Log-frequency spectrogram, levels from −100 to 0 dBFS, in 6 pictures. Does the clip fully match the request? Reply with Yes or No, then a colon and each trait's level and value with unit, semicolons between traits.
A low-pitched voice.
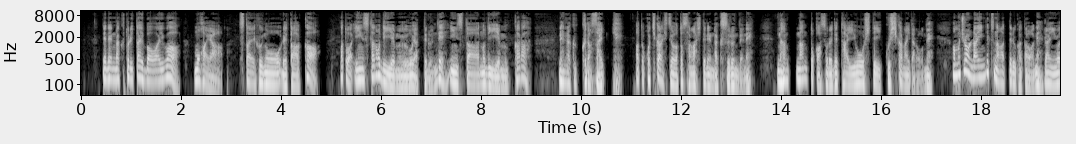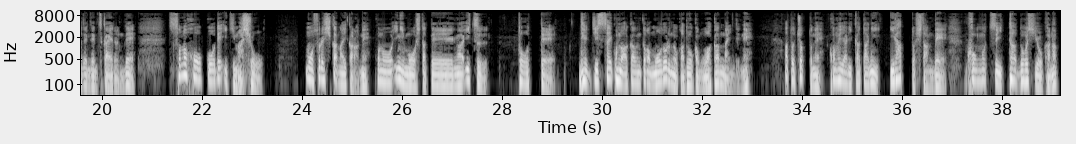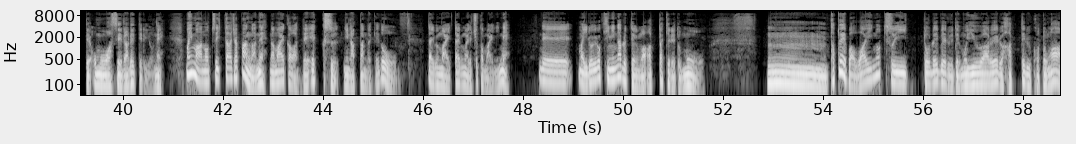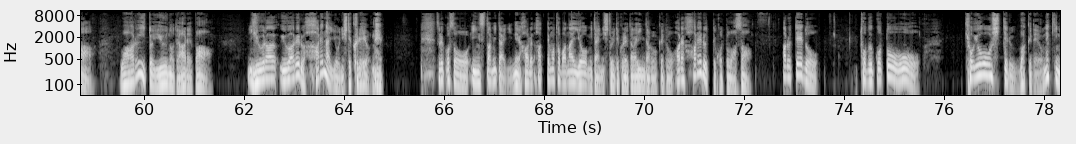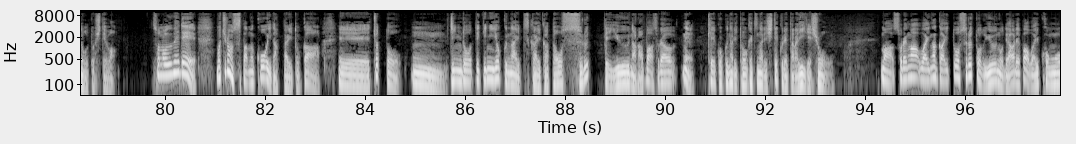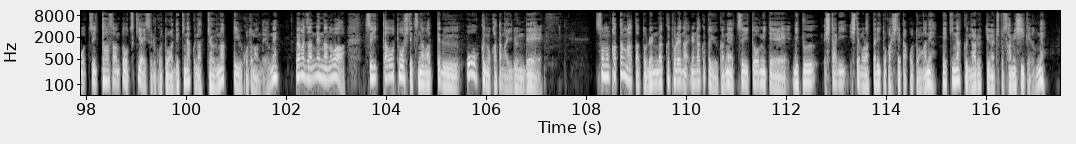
Yes: low, 105 Hz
